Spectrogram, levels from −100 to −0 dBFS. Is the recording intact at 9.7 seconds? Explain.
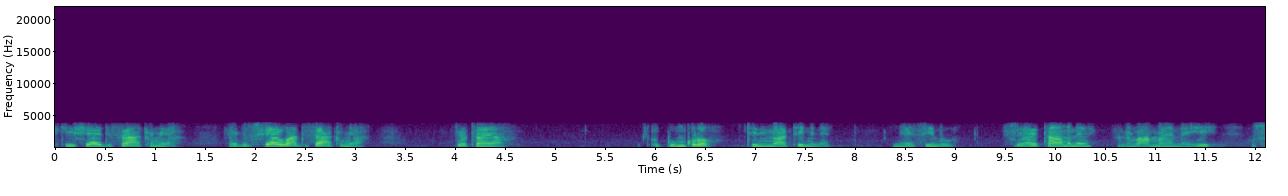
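No, at 9.7 s you're hearing the AMR narrowband mobile codec, which runs through the whole clip. Nothing above 3.6 kHz survives, the line band sits around 250 Hz to 3.5 kHz, and the plainly buzzy, synthetic speech points to a low bitrate near 8 kbps.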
